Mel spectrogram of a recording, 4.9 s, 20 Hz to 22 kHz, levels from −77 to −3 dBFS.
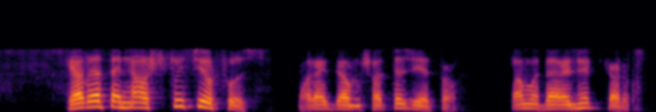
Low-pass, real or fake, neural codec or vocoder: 3.6 kHz; fake; codec, 16 kHz, 1 kbps, FunCodec, trained on LibriTTS, 50 frames a second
